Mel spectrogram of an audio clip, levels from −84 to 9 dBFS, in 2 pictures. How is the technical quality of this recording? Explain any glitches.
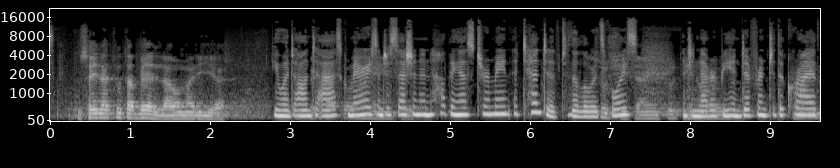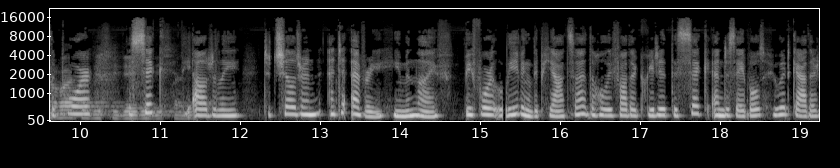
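The recording has one clear glitch: a brief dropout where the audio goes silent and then picks up again.

From 15.28 to 15.33 s there is a gap at a join of encoded pieces, about 48 ms long, cutting into otherwise continuous sound. The audio was likely encoded in separate segments and spliced without trimming, so one segment's end padding and the next segment's start-up delay both remain as dead air. On a waveform it shows as a flat notch with steep, slightly softened edges. On a spectrogram it appears as a thin vertical blank stripe across all frequencies, after which the sound resumes exactly where it left off.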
